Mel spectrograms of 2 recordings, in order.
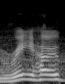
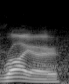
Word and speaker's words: Riho: sakai here tonight and riho by her side the reason why i'm saying her name is rijo that's because that's how michael told me to pronounce it riho i just said ryo i'm just saying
